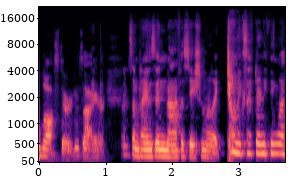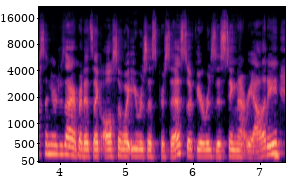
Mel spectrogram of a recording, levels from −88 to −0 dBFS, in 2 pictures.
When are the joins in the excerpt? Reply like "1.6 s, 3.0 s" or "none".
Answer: 1.1 s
